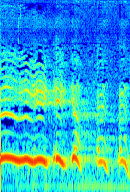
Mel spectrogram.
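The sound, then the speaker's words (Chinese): A voice imitates a woman crying, starting with a long wavering wail and then breaking into a few short sobs with falling pitch glides. “哦，这也是哭， 这就是哭”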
